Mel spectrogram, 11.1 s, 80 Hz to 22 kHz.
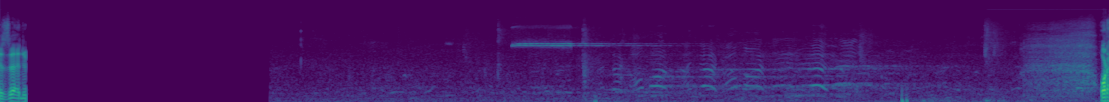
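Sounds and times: referee's whistle blast: 5.1s - 6.8s
faint shouts of players: 6.0s - 9.2s.

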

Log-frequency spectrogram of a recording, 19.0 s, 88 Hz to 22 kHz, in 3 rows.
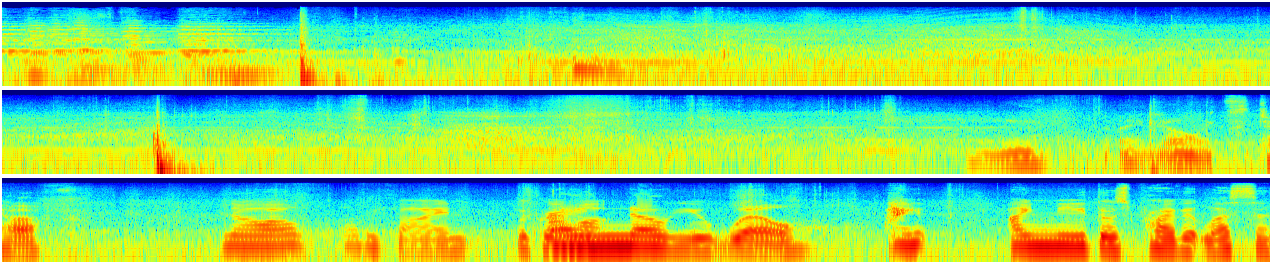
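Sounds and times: car engine humming: 0.0s - 19.0s
car door shutting: 1.4s - 2.7s, 7.0s - 7.5s.

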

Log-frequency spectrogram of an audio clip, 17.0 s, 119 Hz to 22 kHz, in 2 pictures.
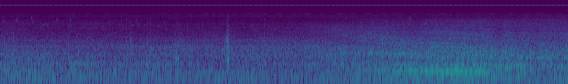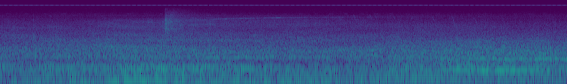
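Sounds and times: heavy truck engine rumbling: 6.0s - 17.0s.

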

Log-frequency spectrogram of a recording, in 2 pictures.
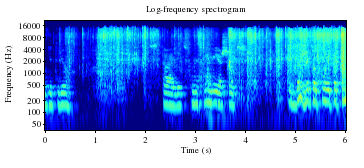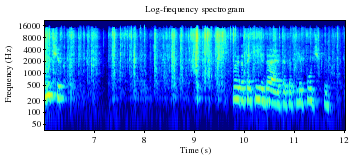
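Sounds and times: plastic packaging crinkling: 0.1s - 12.0s.

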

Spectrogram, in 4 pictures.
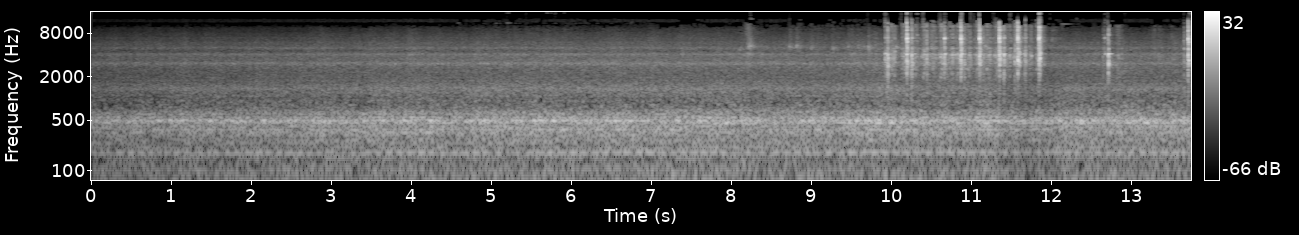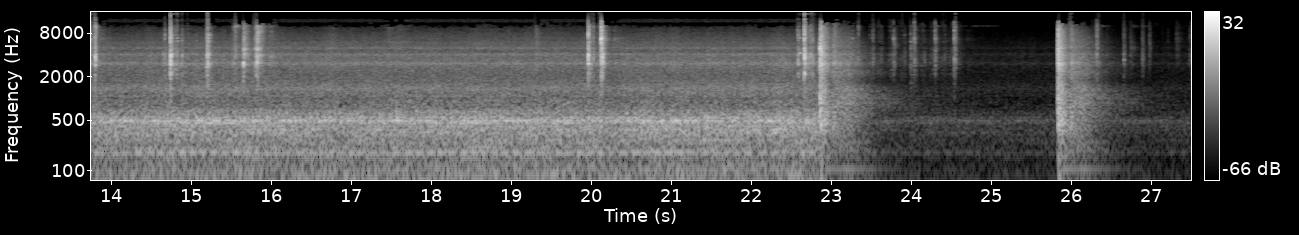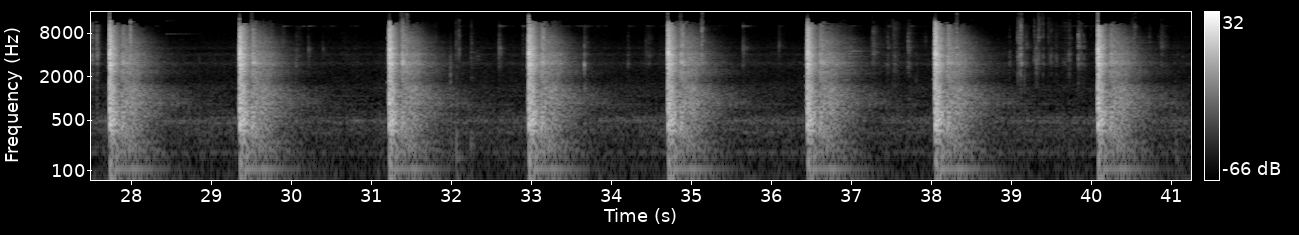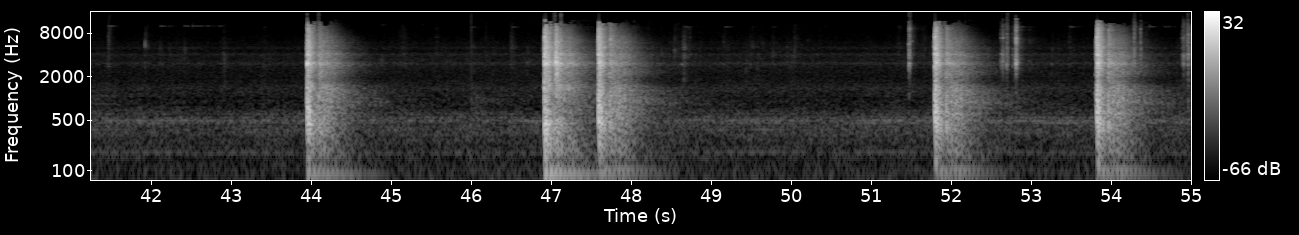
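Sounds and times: gunshots echoing indoors: 25.8s - 26.3s, 27.7s - 28.4s, 29.3s - 30.1s, 31.2s - 32.0s, 32.9s - 33.7s, 34.7s - 35.4s, 36.4s - 37.2s, 38.0s - 38.8s, 40.0s - 40.9s, 43.9s - 44.7s, 46.9s - 48.3s, 51.8s - 52.6s, 53.8s - 54.6s.

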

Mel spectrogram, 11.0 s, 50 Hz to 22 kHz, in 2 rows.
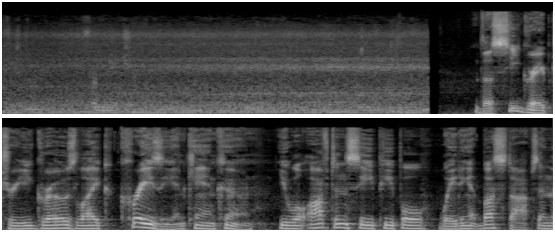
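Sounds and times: distant traffic rumble: 0.0s - 4.9s.

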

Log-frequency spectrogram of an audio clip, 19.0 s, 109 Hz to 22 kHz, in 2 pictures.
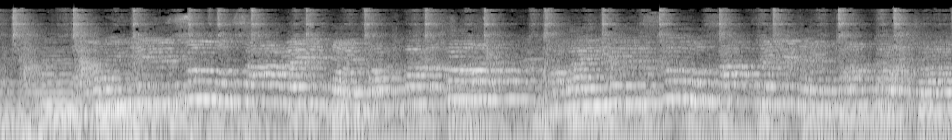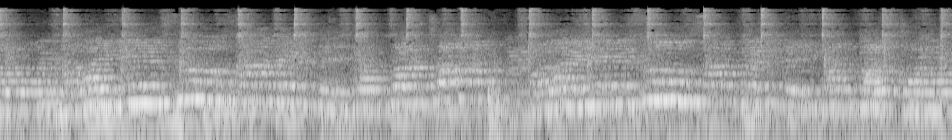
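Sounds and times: hand drum beat: 0.0s - 19.0s
women singing a hymn: 0.6s - 19.0s.

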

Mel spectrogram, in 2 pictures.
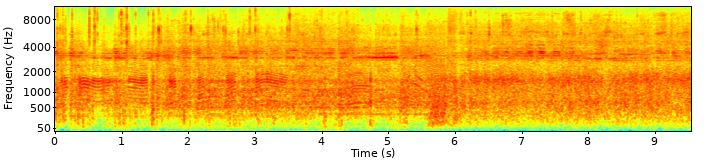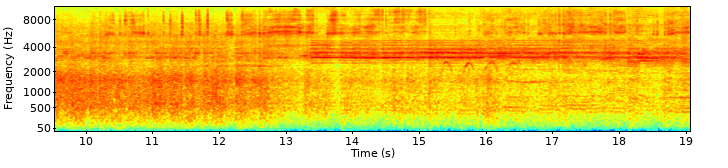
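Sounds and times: motorcycle engines running: 0.0s - 19.0s
steady high whine: 0.0s - 19.0s
wind rush: 3.8s - 10.0s.

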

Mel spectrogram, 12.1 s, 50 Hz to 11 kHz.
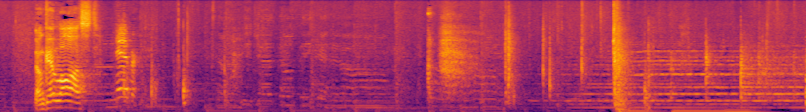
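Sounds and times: heavy low thud: 9.2s - 11.4s.

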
